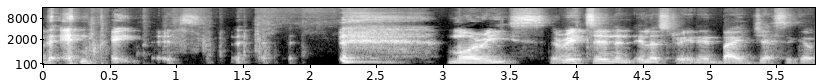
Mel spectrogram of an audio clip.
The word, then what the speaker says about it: Maurice: Books of San Francisco did I say Maurice Maurice good luck to me trying to keep the one pronunciation Morris by Jessica Bagley here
